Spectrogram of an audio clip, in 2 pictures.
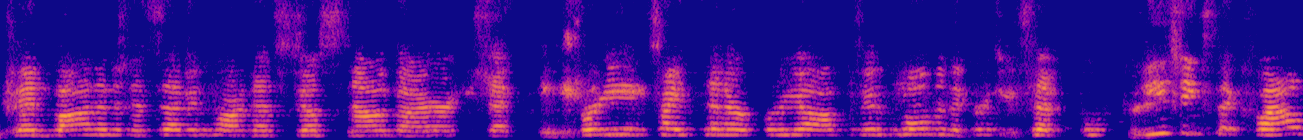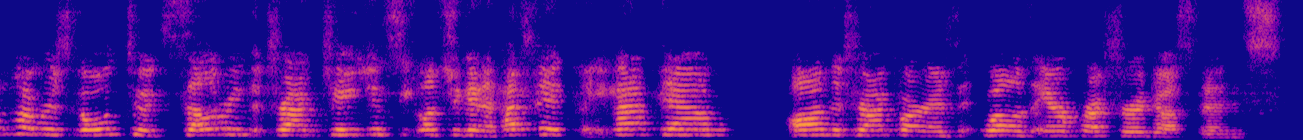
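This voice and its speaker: A woman pit reporter relaying team radio reports in a crisp broadcast style. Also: sits high, fairly even intonation, a little fast. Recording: distant noisy broadcast audio.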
